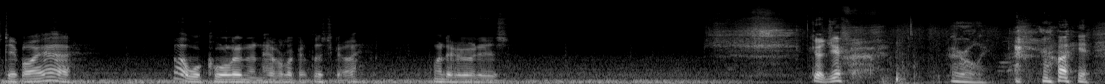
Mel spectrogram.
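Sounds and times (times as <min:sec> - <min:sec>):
car engine and road noise: 0:00.0 - 0:11.0
broad hiss: 0:07.0 - 0:09.6.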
